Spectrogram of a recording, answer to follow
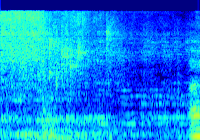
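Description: Kitchen tap running into a sink, a steady hiss of water that fades out about a second in.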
